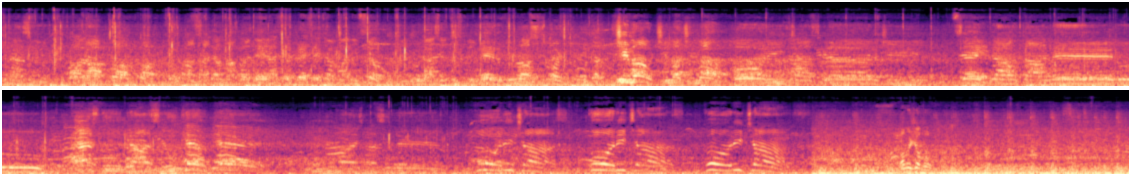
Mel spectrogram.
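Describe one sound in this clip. A large stadium crowd sings and chants loudly all around, echoing in a vast open space.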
